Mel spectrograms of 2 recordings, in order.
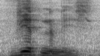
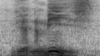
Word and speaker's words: Vietnamese: Tôi nói ví dụ như từ Vietnamese thì nó có thể có hai trọng âm Việt và Mies. Trong tình huống này, để đảm bảo cái nhịp điệu, chúng ta phải nói là Vietnamese, trọng âm rơi vào Việt.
